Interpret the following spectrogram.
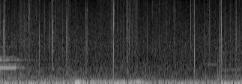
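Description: The last chord of a pop song dies away right at the start. Then comes the quiet gap between tracks of a vinyl record, filled with surface crackle and scattered clicks and pops.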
